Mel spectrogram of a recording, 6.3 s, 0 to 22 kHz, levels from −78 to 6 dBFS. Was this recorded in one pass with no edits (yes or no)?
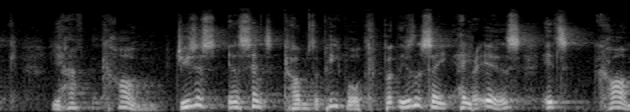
no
